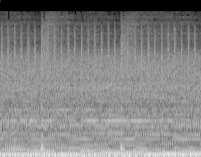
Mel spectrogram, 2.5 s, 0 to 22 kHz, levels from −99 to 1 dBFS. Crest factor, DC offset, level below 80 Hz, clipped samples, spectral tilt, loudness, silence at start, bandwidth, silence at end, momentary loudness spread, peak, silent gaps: 12 dB; under 0.1%; -18 dBFS; under 0.1%; -4 dB/octave; -16 LUFS; 0 s; 16 kHz; 0 s; 1 LU; -2 dBFS; none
